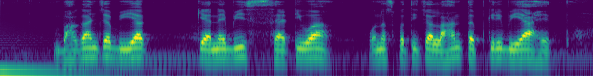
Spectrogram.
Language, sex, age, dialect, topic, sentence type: Marathi, male, 31-35, Northern Konkan, agriculture, statement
